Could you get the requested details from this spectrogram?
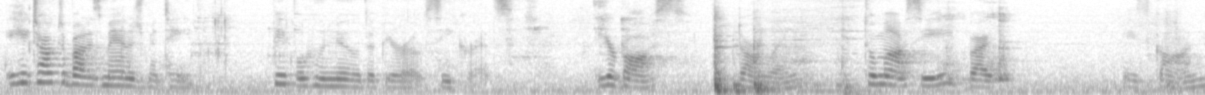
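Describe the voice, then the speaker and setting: A woman's voice: medium pitch, animated, background noise, close to an everyday voice. A woman playing a terse young director. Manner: terse, measured. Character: guarded young woman, a new agency director.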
